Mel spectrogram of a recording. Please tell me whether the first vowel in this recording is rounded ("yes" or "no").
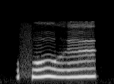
yes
